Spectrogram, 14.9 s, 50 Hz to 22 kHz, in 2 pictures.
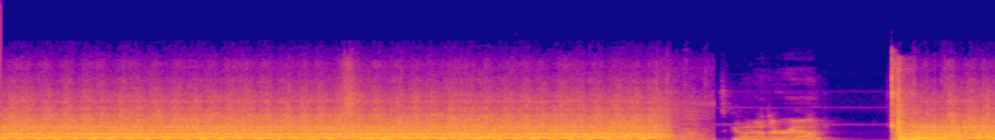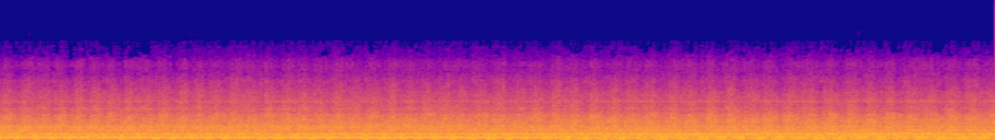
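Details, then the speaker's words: Ford cabover truck with 14 L Big Cam Cummins diesel, sat 10+ years, cranked on jumped starter solenoid with fuel solenoid unhooked to build oil pressure; even starter churn, brief pause, cranks on without catching, fuel cut off. "l keep fuel from flowing to the injector so this engine doesn't actually try to fire off but if we can get a few rotations out of this engine we'll start building oil pressure we can send oil everywhere before we start firing on actual fuel"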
